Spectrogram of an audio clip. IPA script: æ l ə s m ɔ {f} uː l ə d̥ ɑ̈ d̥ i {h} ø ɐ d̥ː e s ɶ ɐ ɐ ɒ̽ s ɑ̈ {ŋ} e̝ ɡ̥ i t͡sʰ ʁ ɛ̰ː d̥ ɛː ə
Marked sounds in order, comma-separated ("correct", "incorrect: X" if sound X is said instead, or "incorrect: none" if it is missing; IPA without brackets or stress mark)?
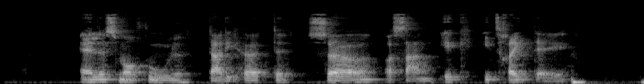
correct, correct, correct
